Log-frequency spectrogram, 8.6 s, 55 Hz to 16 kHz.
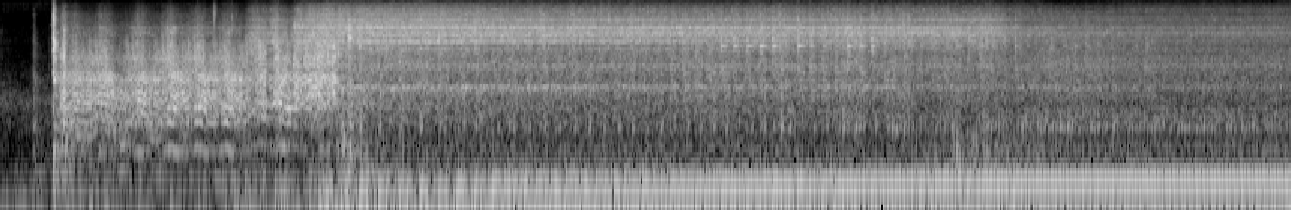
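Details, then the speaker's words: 1950 Dodge Meadowbrook with a 6-volt battery, started after priming the carburetor with gas. Cranks briefly, catches, then settles into a steady, even low idle with no misses or knocks; oil pressure and generator gauge fine, block about 115–118° at the back. "That sounds pretty good. The oil pressure is good and the alternator or the generator gauge is fine."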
